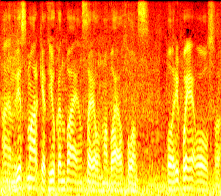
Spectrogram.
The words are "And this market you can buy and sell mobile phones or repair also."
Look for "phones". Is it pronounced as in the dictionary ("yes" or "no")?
no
